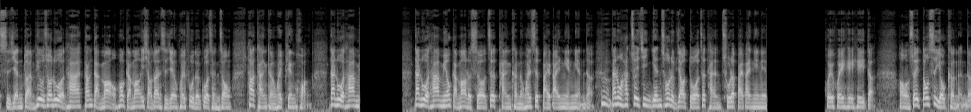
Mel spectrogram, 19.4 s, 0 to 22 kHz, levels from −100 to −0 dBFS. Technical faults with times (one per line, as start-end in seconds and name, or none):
7.18-8.87 stream reconnect
15.32-16.50 stream reconnect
